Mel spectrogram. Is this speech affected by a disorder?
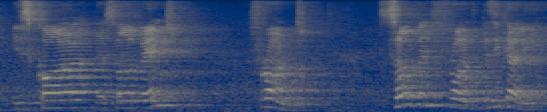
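No.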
